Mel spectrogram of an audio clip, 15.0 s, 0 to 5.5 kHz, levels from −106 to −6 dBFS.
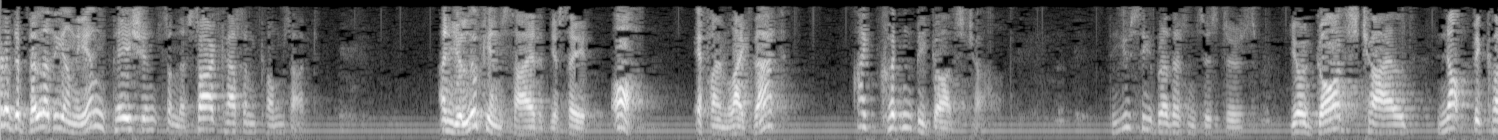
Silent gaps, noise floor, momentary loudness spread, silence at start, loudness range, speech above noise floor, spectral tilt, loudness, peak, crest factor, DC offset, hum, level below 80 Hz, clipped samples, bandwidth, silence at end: none; -48 dBFS; 17 LU; 0 s; 8 LU; 29 dB; -7.5 dB/octave; -19 LUFS; -2 dBFS; 18 dB; under 0.1%; none; -56 dBFS; under 0.1%; 5 kHz; 0 s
